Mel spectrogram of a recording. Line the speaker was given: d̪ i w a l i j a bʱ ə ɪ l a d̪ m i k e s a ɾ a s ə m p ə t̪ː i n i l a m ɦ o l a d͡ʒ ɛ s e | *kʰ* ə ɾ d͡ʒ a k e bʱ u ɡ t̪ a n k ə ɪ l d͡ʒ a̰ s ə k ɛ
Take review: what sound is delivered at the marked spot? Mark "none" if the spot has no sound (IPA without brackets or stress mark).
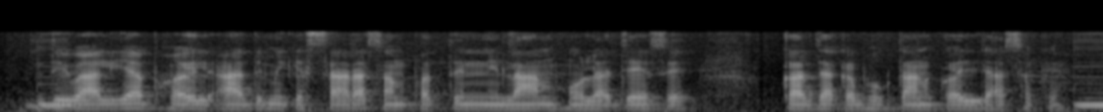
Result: k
